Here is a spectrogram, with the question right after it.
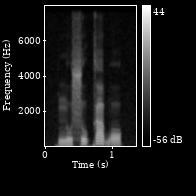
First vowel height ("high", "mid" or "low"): mid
